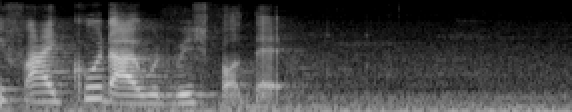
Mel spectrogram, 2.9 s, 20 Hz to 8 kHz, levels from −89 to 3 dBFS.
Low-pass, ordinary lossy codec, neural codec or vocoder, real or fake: 7.2 kHz; none; none; real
